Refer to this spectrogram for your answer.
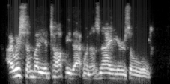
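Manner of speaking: ordinary talk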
